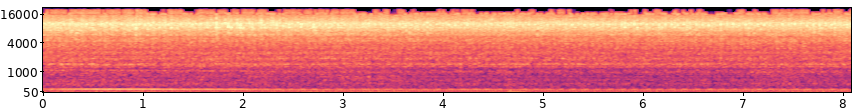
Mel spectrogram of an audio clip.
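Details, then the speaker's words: Engine idling after new platinum spark plugs and a rocker (valve) cover repair, started first try after sitting 15 days: steady, even idle with a smooth low drone, no knocks or stumbles; no leaks found. "Bon mais tu vois déjà, 15 jours ça démarre au quart de tour."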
